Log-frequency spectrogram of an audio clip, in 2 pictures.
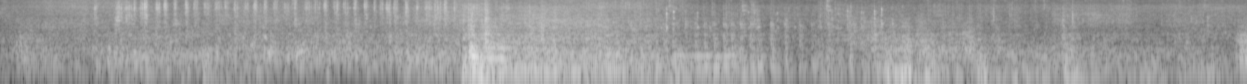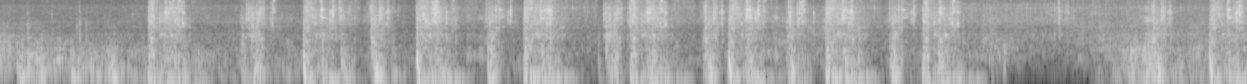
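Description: Heavy rain patters down in strong wind.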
